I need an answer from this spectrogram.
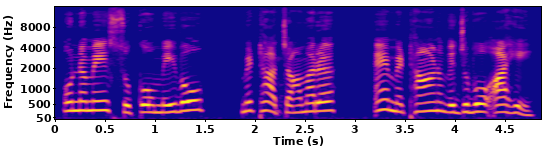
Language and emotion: Sindhi, neutral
